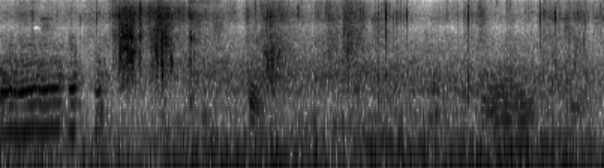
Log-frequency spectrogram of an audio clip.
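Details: Hens and roosters in a backyard flock feeding on Thanksgiving snacks. Tremulous, wavering harmonic calls open the clip and return near the end, over a steady low hum and pecking sounds.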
